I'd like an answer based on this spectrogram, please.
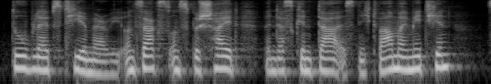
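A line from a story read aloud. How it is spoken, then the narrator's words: Plain. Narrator (German): sagte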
